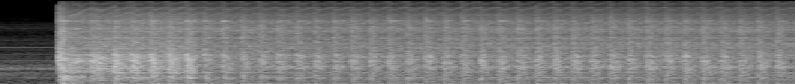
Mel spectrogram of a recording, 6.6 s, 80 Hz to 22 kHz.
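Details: 2015 Mitsubishi Lancer GT that sat 8 months, cranked by bridging the starter relay, no radio, lights or key fob: starter spins the engine with an even chug, about three beats a second, never fires; crank no start, battery suspected.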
